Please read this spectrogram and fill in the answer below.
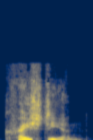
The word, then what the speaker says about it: Christian: Dr. Schultz says he doesn't pronounce it Christian. He pronounces it Christian. which means that we belong to Christ.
